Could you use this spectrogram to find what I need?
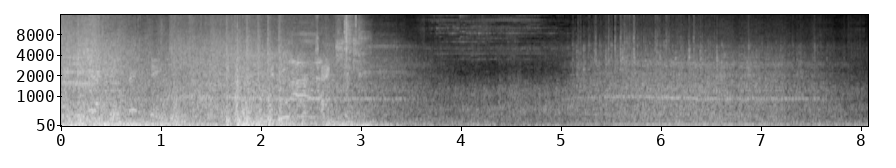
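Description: Gunfire and blasts crackle in a battle.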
